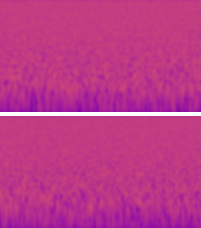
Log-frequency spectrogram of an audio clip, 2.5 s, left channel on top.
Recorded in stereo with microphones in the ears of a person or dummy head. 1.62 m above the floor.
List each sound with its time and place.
Only background noise.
